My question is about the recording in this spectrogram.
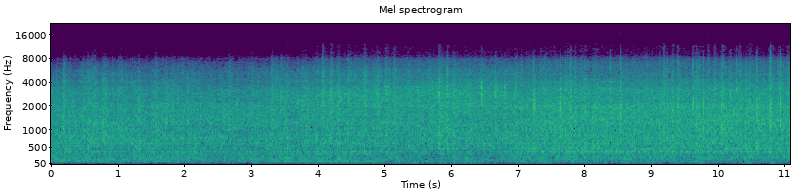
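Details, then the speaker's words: Hornby R2553 Princess Coronation Class "City of Bristol" model locomotive after repair of mangled rods and noise issues: steady, even whir with soft regular rail clicks and no stutter or binding; normal running. "so there we are that's this Hornby princess coordination class all sorted out uh it's a really nice looking locomotive and it's it's now running really well"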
